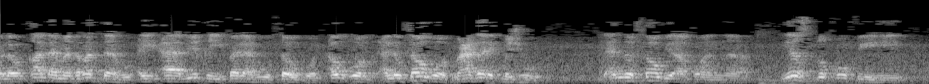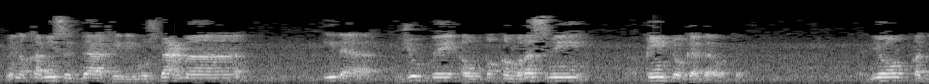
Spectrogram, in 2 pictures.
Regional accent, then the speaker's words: Damascus, Damascus Governorate, Syria; يجوا كم حارة عندنا بالشام؟ عندنا مثلا 25 حارة مثلا، 30 حارة

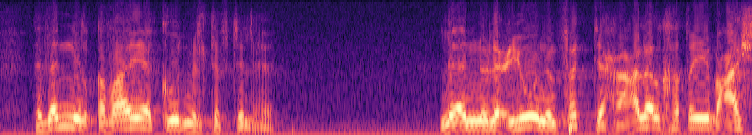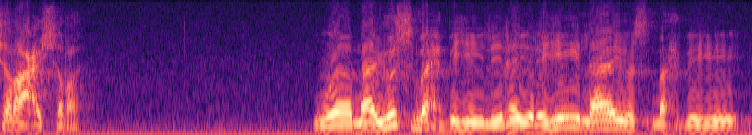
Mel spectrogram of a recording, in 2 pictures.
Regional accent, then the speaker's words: Iraq; accent: Iraqi; now in Syria; هذا البناء يبدأ من الأساسات للبتلو بلهجتنا احنا العراقية، هنا يسموه شيناج

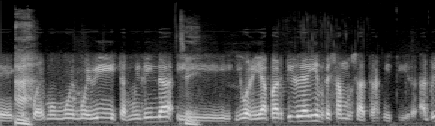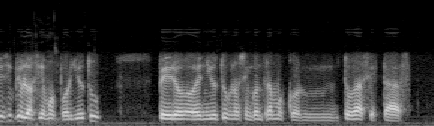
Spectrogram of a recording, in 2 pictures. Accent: Córdoba, Argentina; moved away as an adult; now in La Plata, Argentina; casi tan cordobés como platense, ¿no? Yo nací en La Bulalle.

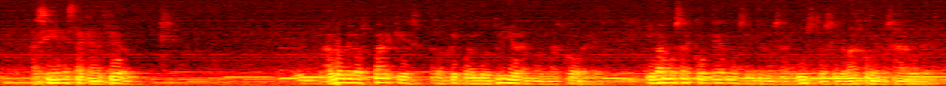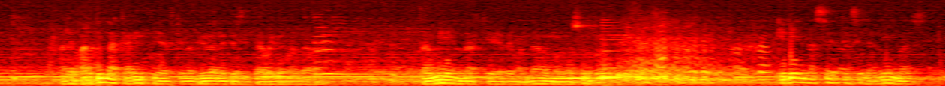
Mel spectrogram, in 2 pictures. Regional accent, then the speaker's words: Madrid, Community of Madrid, Spain; Yo soy de Madrid, nadie es perfecto.

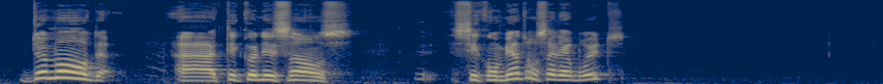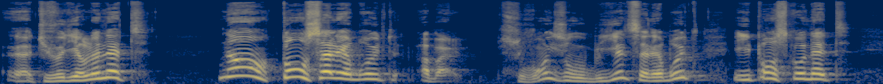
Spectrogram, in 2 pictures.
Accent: France; now in Belgium; Moi, je constate en tant que Français que les Belges, ils adorent la comptabilité.

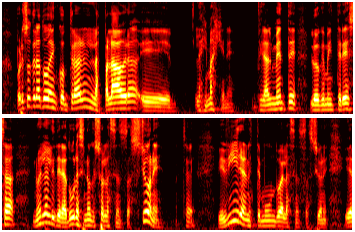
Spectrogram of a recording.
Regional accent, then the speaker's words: Santiago, Santiago Metropolitan, Chile; Yo me crié mucho en barrio, por ejemplo, me crié en Franklin.

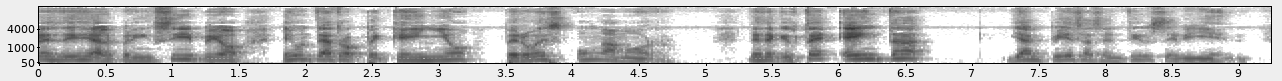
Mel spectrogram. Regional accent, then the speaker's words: Matambre, Pinar del Río, Cuba; yo soy cubana y soy guajira de las minas de Matambre, provincia de Pinar del Río. Mira, tú, ahora sabes cómo orgullo, soy de las minas. O sea, yo nací en una mina.

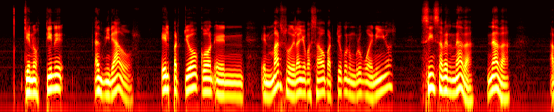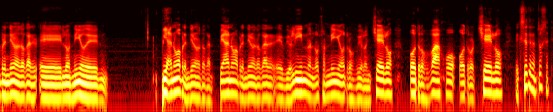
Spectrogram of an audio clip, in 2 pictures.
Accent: Pirque, Santiago Metropolitan Region, Chile; Yo no soy de Puente Alto, ¿eh? Fíjese usted, yo soy de Pirque. Participo en Pirque, pero trabajo en Puente Alto

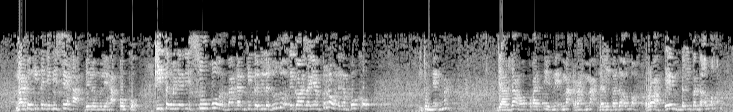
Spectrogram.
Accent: Batu Kurau, Perak, Malaysia; Orang kampung saya, saya orang Batu Kurau

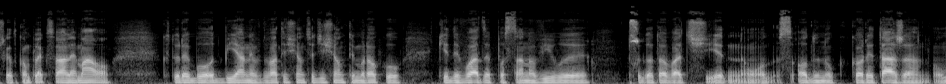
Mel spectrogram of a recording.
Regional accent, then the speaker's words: Silesian Voivodeship, Poland; now in Warsaw, Poland; ja jestem ze Śląska Górnego, mieszkam w Warszawie, mieszkam w Gdańsku

